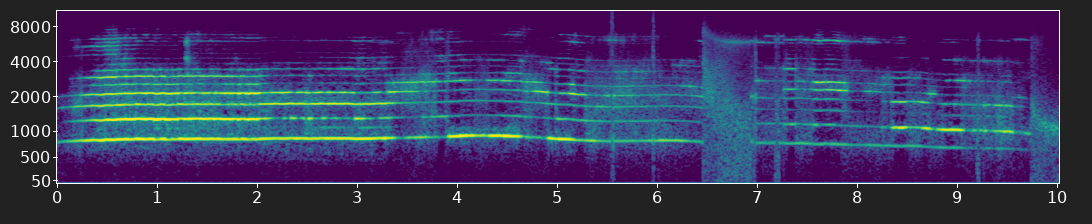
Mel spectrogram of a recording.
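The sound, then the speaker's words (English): A high-pitched female howl call from a howling competition, the call that won it: one long, steady, tonal note held for several seconds, then a series of shorter wavering, sliding notes, with no talking. “The second one is a female that's in a competition.”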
